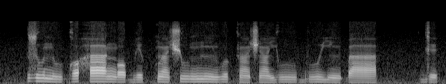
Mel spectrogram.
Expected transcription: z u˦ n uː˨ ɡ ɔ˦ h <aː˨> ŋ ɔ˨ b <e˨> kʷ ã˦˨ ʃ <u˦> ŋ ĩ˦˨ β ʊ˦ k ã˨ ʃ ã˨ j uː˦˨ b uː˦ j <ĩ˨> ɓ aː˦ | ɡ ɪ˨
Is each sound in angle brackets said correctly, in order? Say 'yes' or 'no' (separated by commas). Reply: no, yes, yes, yes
